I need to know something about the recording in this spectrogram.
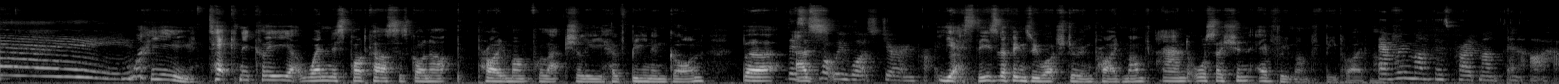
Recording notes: This is our first ever podcast, so it's a work in progress - Apologies in advance for background noises, a bit of stuttering and voices getting weaker as we progress.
